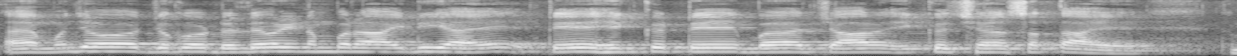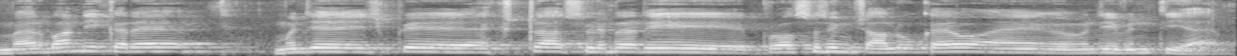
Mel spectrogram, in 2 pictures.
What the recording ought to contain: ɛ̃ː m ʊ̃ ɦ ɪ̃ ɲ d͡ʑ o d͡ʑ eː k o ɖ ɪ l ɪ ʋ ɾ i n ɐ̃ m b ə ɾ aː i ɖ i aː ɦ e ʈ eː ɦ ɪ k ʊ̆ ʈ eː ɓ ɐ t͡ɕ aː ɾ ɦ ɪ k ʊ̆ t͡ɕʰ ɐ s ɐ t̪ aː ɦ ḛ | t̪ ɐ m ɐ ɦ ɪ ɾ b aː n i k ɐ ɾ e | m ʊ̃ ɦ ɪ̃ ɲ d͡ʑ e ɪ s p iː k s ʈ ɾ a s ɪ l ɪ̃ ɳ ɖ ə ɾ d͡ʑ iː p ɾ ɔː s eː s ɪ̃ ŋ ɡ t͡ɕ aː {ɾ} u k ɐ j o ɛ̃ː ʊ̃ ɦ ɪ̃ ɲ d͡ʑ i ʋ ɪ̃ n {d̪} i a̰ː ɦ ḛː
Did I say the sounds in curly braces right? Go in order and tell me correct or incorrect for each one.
incorrect, incorrect

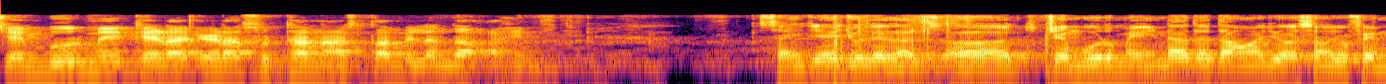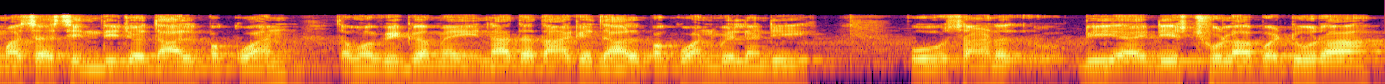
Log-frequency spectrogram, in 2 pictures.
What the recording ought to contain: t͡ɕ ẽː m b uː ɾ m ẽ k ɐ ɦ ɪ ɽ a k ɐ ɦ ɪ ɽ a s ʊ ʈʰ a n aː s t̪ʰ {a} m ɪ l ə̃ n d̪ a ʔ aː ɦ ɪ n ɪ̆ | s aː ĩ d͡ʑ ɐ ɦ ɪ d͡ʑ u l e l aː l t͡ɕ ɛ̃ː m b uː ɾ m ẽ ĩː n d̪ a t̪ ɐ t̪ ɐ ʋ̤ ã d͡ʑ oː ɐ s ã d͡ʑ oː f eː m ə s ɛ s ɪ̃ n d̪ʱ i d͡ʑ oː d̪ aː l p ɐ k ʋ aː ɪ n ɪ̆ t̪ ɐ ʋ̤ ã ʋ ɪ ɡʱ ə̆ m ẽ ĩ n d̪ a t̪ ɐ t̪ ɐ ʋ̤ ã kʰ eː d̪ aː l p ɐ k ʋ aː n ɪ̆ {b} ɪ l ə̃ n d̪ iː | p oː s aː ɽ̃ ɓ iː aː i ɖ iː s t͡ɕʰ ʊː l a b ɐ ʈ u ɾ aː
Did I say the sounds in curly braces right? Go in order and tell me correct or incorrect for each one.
correct, incorrect

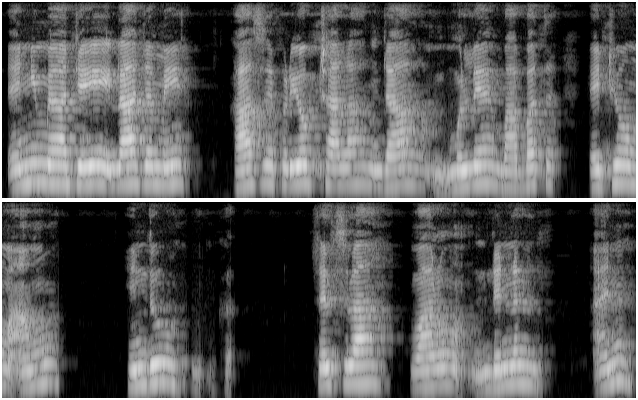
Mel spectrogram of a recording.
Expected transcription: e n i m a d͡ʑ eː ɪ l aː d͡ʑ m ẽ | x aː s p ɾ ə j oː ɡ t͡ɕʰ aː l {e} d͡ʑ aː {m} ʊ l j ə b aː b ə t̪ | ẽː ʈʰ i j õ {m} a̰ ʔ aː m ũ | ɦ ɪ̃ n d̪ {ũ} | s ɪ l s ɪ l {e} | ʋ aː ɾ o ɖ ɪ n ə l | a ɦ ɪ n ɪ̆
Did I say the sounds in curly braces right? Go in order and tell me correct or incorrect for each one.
incorrect, correct, correct, incorrect, incorrect

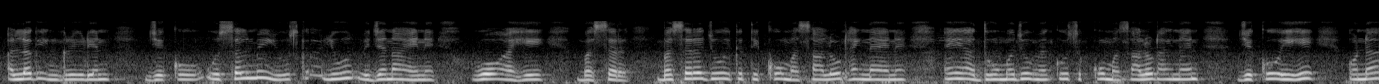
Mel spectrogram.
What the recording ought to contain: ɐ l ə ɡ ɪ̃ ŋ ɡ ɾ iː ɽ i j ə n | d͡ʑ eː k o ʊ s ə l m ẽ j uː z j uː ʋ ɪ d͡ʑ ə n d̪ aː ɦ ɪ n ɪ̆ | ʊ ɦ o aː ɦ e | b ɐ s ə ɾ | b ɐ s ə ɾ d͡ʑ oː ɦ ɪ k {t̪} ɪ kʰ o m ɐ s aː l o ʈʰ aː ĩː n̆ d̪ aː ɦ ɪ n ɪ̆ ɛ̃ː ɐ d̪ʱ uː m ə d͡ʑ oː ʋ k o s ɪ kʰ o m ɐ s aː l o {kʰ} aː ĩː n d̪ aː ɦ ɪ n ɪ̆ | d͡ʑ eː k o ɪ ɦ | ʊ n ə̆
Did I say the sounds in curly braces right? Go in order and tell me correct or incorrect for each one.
correct, incorrect

